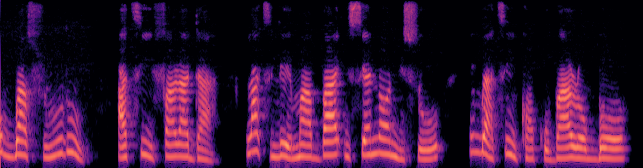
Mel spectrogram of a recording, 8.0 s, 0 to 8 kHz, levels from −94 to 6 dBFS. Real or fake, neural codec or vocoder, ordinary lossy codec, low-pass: real; none; none; none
